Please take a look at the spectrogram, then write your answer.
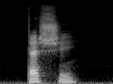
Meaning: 1. to soil or stain 2. to tarnish one's reputation
- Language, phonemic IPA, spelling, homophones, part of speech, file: French, /ta.ʃe/, tacher, tâcher, verb, Fr-tacher.ogg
